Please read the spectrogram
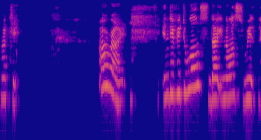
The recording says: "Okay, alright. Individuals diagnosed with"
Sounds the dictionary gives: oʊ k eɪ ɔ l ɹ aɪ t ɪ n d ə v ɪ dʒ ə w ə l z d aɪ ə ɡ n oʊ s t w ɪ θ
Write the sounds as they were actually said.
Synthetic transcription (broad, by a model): oʊ k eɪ ɔ l ɹ aɪ t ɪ n d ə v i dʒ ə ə l s d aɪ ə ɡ n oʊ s w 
